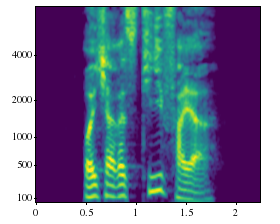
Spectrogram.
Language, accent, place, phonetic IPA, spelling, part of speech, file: German, Germany, Berlin, [ɔɪ̯çaʁɪsˈtiːˌfaɪ̯ɐ], Eucharistiefeier, noun, De-Eucharistiefeier.ogg
- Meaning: the celebration of the Eucharist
